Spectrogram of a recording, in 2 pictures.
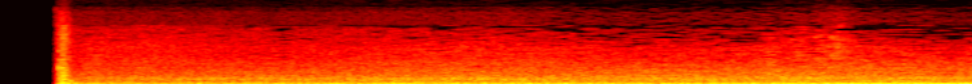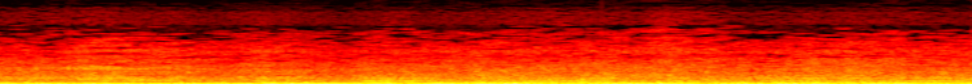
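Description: A car engine running close by, its pitch rising steadily from about three seconds in as it revs, under a loud rough hiss.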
